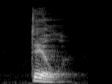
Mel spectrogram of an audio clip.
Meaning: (noun) 1. dovecote 2. bridge (typically a small wooden bridge made of planks) 3. cage trap (for catching birds); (verb) inflection of tillen: first-person singular present indicative
- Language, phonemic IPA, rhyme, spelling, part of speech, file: Dutch, /tɪl/, -ɪl, til, noun / verb, Nl-til.ogg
